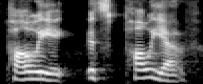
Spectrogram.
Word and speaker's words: Poilievre: Now, I sort of agree with you, but I always want to say Poilievre, but I can't pronounce it. It's Poilievre.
